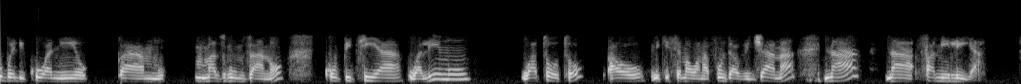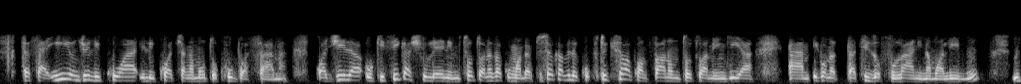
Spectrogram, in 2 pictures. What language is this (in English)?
Swahili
